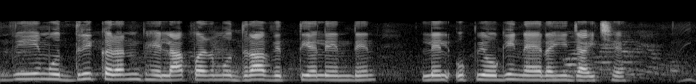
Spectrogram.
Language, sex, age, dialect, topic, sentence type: Maithili, male, 18-24, Eastern / Thethi, banking, statement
